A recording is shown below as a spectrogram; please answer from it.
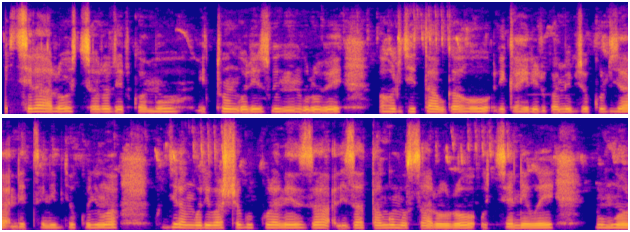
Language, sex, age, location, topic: Kinyarwanda, female, 18-24, Kigali, agriculture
